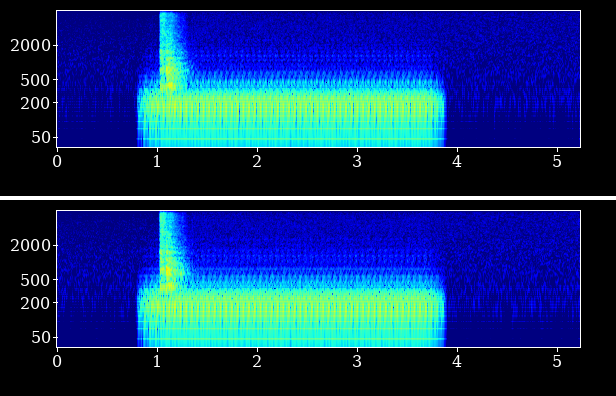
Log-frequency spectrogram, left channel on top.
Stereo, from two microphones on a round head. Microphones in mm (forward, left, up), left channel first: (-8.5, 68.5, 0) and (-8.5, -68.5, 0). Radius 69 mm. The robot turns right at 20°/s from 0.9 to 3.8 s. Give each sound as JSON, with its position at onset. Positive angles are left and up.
{"t": 1.0, "sound": "a door slam", "side_deg": -35, "distance_m": 2.0}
